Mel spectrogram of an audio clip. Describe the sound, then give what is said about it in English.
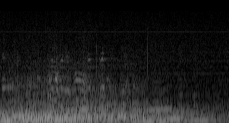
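A bus's heavy engine rumbles steadily, its low drone slowly easing off as the bus pulls away. It is fairly loud, with no voices over it. “Uh-oh, there's a bus. Hey, wait! Wait for me!”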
